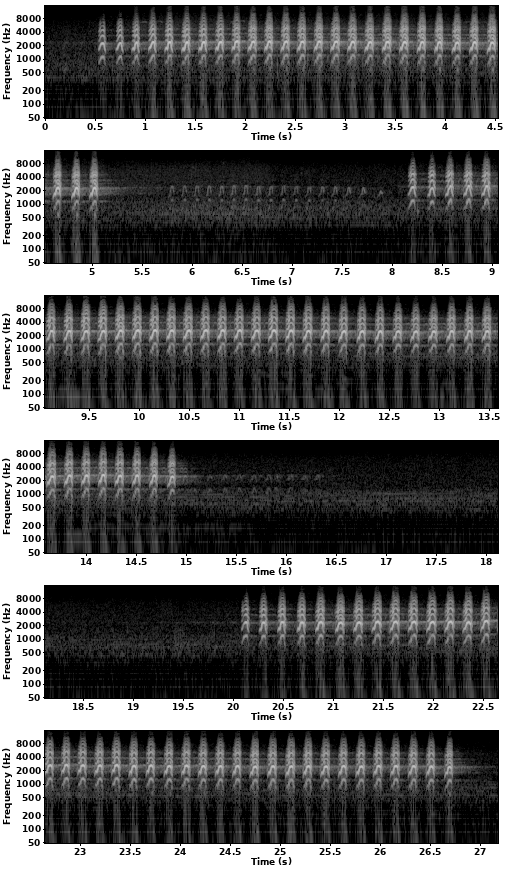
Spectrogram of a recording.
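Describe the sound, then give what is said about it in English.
Northern flicker calls in three long, rapid runs of loud, evenly repeated high notes, with a faint, softer passage between the first two runs and a silent gap before the third. “First, listen to the flicker. He utters a loud, repetitious, quick, quick, quick, quick, quick, quick.”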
